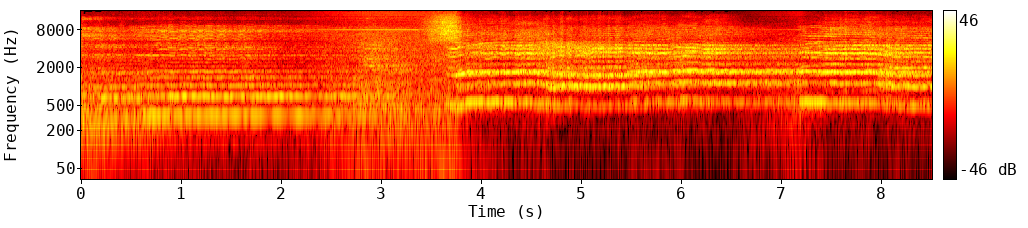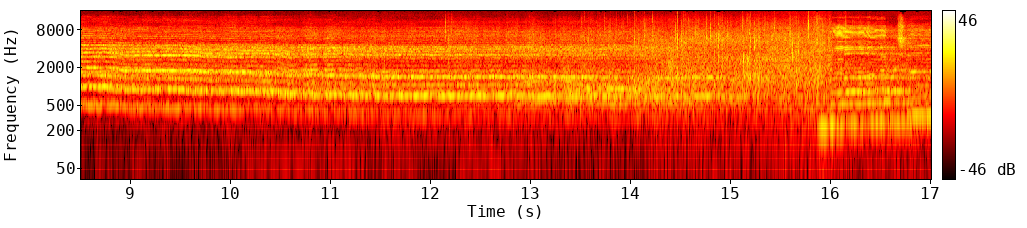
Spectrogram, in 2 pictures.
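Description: Women's qasidah ensemble singing a slow Islamic song in chorus, holding long notes. There is a single short percussive hit about four seconds in.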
